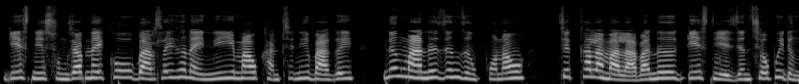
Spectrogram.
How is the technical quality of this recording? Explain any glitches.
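Two abrupt glitches stand out, both of the same kind: DC steps at 1.18 s and 3.86 s. At each point the waveform's zero line jumps suddenly to a new offset, as happens when a converter recalibrates or an input carrying an offset is switched in. The shifted baseline then decays away, consistent with a 20 Hz high-pass in the chain pulling it back toward zero. Each step is heard as a low thump or click, while the speech itself continues unaffected.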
